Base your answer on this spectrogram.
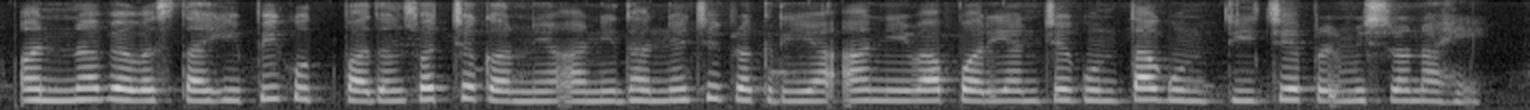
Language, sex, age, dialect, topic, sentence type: Marathi, female, 36-40, Standard Marathi, agriculture, statement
